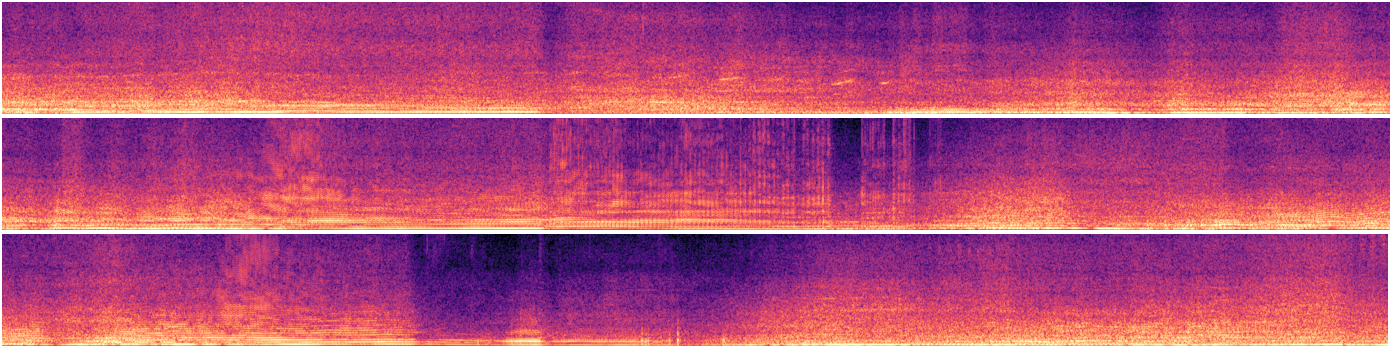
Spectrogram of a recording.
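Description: A historic rally car engine revs hard as the car speeds past on asphalt.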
